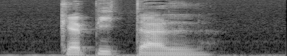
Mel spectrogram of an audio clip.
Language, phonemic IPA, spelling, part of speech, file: French, /ka.pi.tal/, capitale, noun / adjective, Fr-capitale.ogg
- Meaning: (noun) 1. capital, capital city 2. capital letter; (adjective) feminine singular of capital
